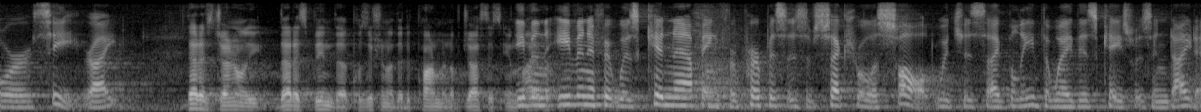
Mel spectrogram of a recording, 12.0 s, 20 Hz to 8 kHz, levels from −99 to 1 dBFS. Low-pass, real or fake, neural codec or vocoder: 7.2 kHz; real; none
